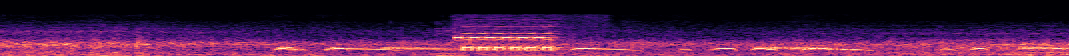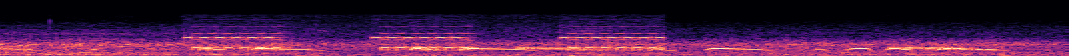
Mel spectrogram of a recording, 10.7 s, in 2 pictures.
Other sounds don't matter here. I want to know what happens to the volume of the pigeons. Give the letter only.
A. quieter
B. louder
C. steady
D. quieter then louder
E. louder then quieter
C.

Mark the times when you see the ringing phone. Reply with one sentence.
The ringing phone can be heard from 2.2 to 3.0 s and from 6.2 to 8.7 s.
